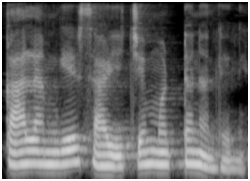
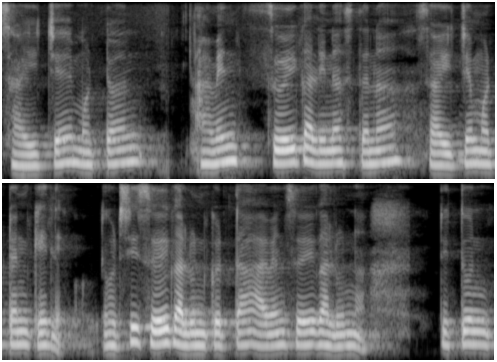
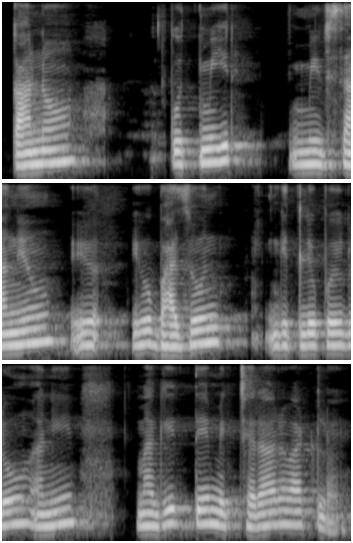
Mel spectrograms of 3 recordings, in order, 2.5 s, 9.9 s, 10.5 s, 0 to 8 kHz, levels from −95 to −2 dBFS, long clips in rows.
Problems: none marked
